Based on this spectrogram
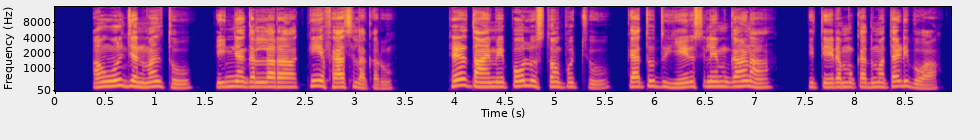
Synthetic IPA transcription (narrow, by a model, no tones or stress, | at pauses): ɐũʊɾd͡ʒənmɐ̃nd͡ʒt̪ʰukiɪjãɡɐlːaɾakɪ̃jãpʰɛːslakɐɾu | ʈʰeːɾɛt̪̬ãːjĩmɛ̃pɔːlʊst̪ʰɐũp̬ʊtːʃʰukɛt̪ʊd̪ujɐɾusleːmɡaːɽ̃a | kit̪eːɾamʊkəd̪mat̪ɛːɽibʱoːaː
